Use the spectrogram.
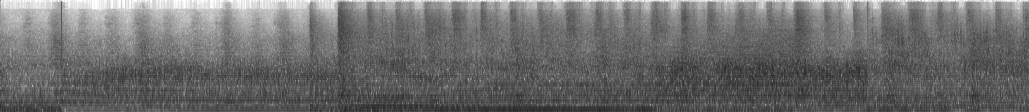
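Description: Aircraft engines drone loudly and steadily in flight, heard from inside the aircraft as a dense continuous roar with a shift in pitch partway through and no talk.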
